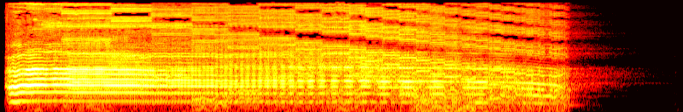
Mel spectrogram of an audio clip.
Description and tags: Matrix scream
Tried to recreate the mirror scream from the matrix.
sound-design, scream, sound, Matrix, design, sounddesign, movie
